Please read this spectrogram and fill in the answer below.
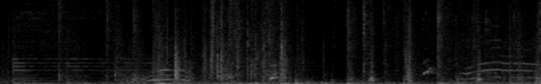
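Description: Cartoon soundtrack: background music under a string of short, high yips from an animated puppy, with a heavy thump about a second in.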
